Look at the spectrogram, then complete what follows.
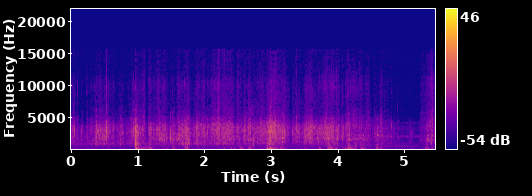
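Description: Cardboard packaging rustling and scraping as a boxed model kit is pulled out of a corrugated shipping carton. Two sharp knocks come about a second and three seconds in.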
